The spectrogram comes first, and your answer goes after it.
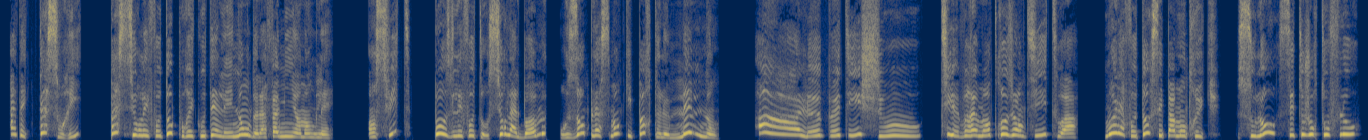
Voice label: Fillette, voix parlée

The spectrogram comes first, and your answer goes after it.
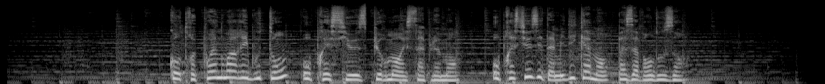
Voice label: garçon ado, jeune fille ado, voix femme off, pub radio; Eau precieuse

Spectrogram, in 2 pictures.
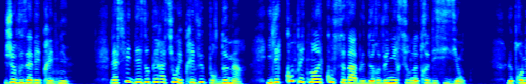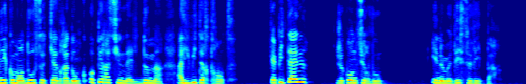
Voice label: femme militaire, voix parlée

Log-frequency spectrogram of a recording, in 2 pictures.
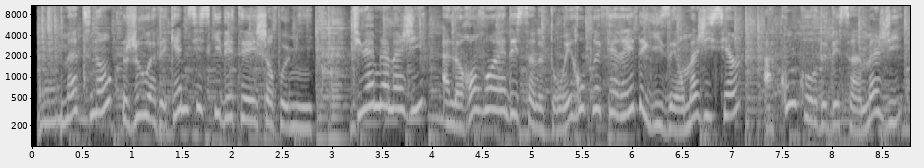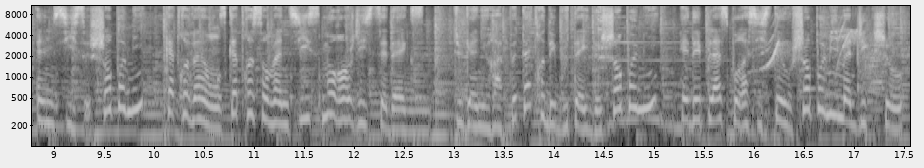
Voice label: femme, VOIX PARLEES; Champomy

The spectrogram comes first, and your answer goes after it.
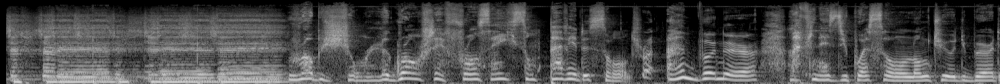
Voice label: Anglaise, voix parlées accents

